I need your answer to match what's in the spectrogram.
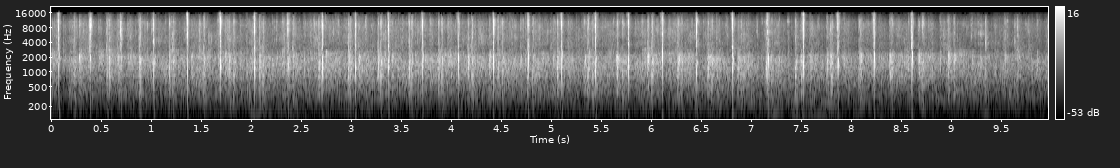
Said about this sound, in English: That's absolutely incredible. I'd actually ask for a standing round of applause, if you don't mind, for the incredible men and women.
